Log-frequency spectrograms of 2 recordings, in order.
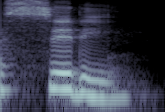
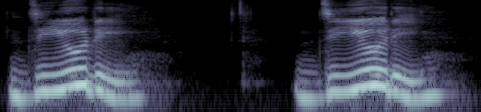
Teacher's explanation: والتي انا نطقتها هنا في كلمة city كأنها دي، لانه يعتبر الحرف التي جاي between two vowels، فعشان كده تحول لدي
